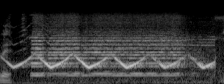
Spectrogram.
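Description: Electronic police-vehicle siren in a fast yelp, its pitch rising and falling about three times a second, with a steady lower tone sounding alongside for most of it.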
